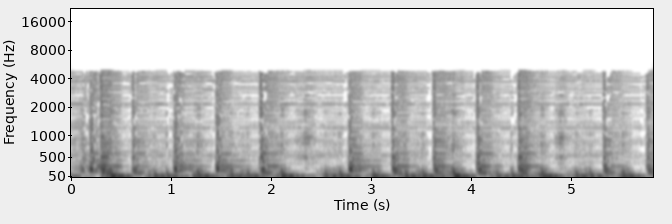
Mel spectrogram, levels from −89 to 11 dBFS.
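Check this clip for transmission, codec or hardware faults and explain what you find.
The music carries heavy codec damage for its whole length, most likely from AAC compression. Nothing is present above about 4.9 kHz, and what remains sounds dull and smeared, with a warbling, fizzy texture on held tones. AAC-LC starved of bits, which fits roughly 11 kbps, drops its upper bands and quantises the rest coarsely, leaving holes or noise-filled patches. A plain low-pass filter would cut the top just as cleanly but leave the surviving band steady, without this shimmering grain.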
